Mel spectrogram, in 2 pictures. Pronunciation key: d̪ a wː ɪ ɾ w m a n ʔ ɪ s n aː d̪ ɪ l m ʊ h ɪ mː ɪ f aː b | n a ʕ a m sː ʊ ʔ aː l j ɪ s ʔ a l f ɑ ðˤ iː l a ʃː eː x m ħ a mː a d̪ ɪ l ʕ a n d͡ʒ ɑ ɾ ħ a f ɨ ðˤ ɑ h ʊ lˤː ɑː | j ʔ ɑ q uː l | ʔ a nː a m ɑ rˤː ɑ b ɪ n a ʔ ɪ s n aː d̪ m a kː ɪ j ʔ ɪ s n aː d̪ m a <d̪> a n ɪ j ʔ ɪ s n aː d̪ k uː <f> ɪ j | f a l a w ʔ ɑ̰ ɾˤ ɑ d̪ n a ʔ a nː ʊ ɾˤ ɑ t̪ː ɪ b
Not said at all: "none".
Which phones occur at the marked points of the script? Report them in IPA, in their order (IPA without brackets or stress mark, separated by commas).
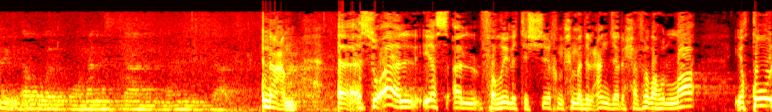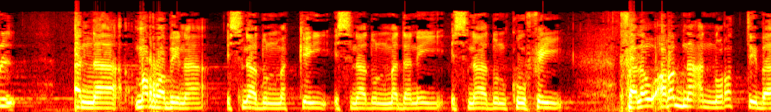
d̪, f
